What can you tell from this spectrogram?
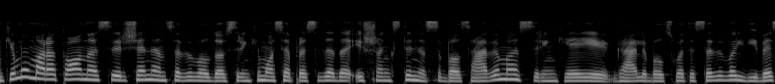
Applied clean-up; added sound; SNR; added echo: none; none; none; none.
